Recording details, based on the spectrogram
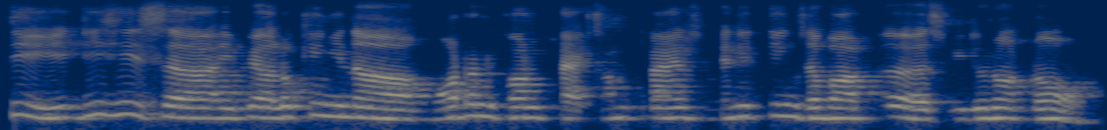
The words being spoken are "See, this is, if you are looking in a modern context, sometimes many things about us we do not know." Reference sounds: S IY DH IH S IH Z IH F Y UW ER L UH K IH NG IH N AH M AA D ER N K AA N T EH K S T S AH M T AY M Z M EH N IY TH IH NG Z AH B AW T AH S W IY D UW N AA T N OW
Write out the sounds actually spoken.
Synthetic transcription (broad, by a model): S IY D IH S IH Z IH F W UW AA L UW K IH NG IH N AH M AA D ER N K AA N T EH K T S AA M T AY M S M EH N IY T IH NG S AH B AW T AH S W IY D UW N AA T N OW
